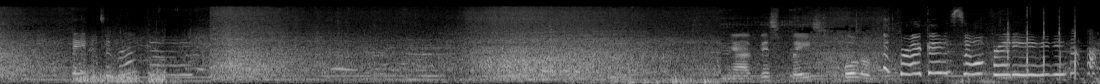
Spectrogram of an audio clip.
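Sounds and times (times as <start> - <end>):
small waves washing onto sand: 0.0 - 10.3.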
